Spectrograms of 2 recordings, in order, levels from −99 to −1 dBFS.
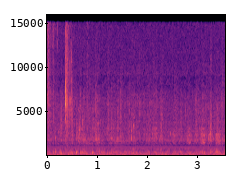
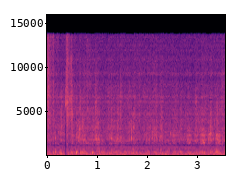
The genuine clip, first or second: first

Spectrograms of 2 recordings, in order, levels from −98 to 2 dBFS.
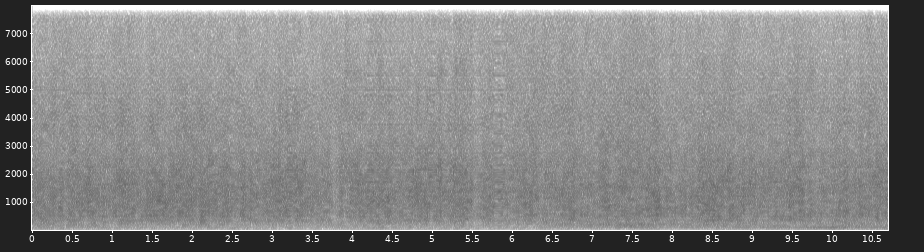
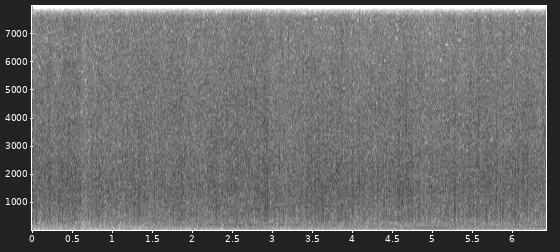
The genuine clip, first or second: second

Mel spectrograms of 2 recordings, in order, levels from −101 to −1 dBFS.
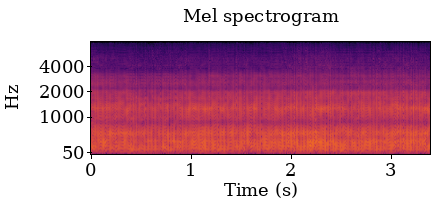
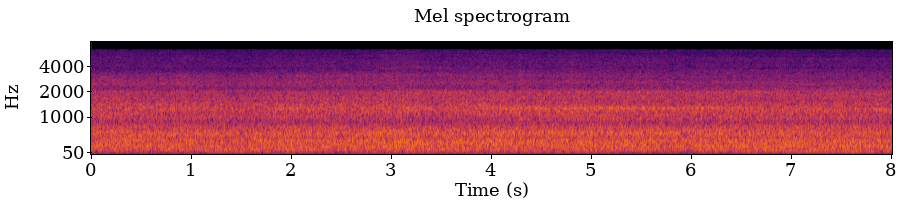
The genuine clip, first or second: second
